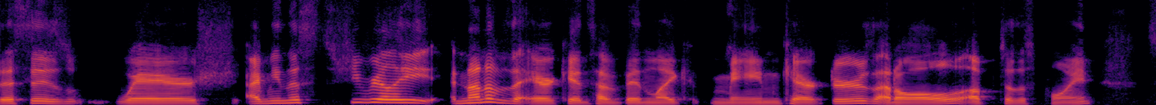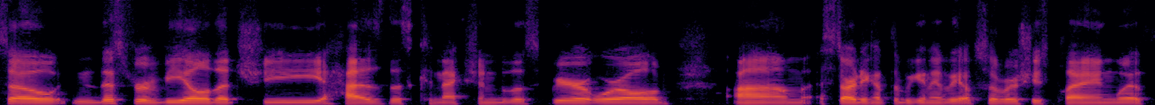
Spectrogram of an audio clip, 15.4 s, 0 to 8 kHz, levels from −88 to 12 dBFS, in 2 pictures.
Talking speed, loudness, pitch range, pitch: 190 wpm, -27 LUFS, 115-135 Hz, 120 Hz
